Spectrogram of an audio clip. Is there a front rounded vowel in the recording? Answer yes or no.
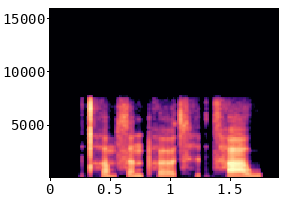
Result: yes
